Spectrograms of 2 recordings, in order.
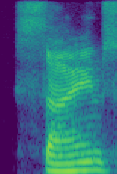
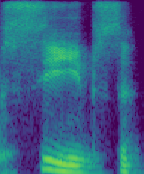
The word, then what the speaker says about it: cymes: I guess it's either pronounced as cymes or seams, and so they are huge flower heads.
